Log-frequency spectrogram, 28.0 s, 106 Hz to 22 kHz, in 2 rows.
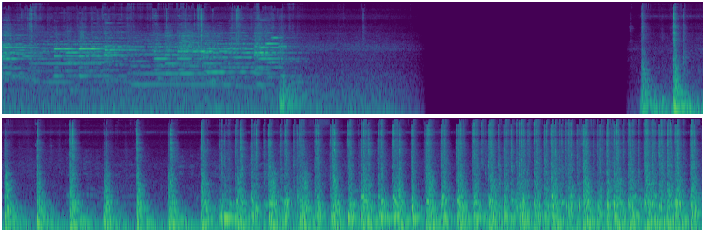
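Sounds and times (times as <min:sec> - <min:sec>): low sustained bass: 0:05.5 - 0:07.0
drum beat: 0:12.7 - 0:28.0.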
